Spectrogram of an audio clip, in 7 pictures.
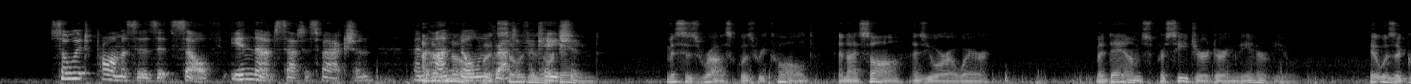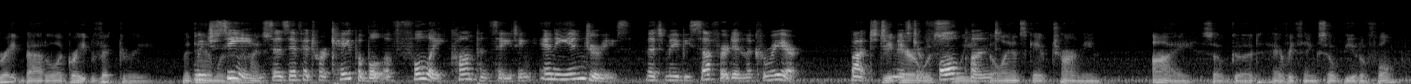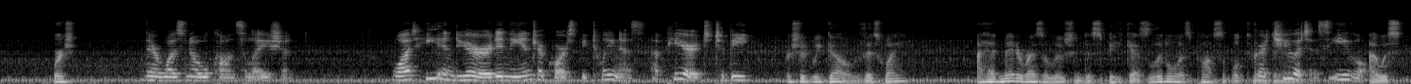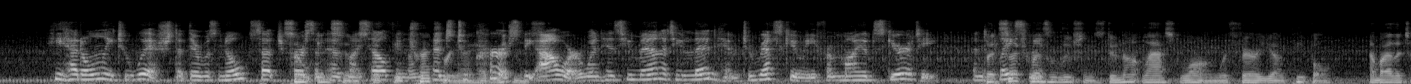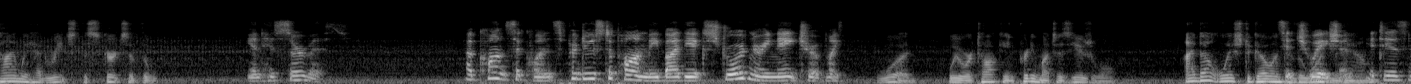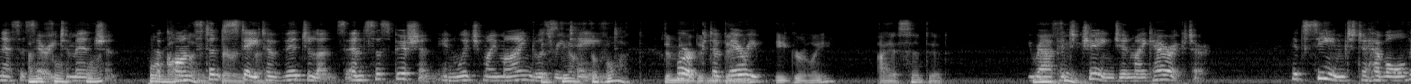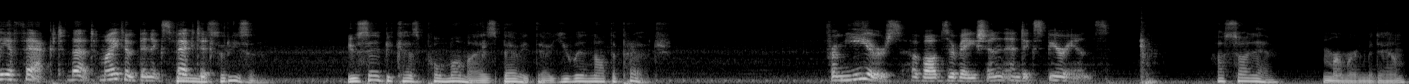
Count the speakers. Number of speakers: two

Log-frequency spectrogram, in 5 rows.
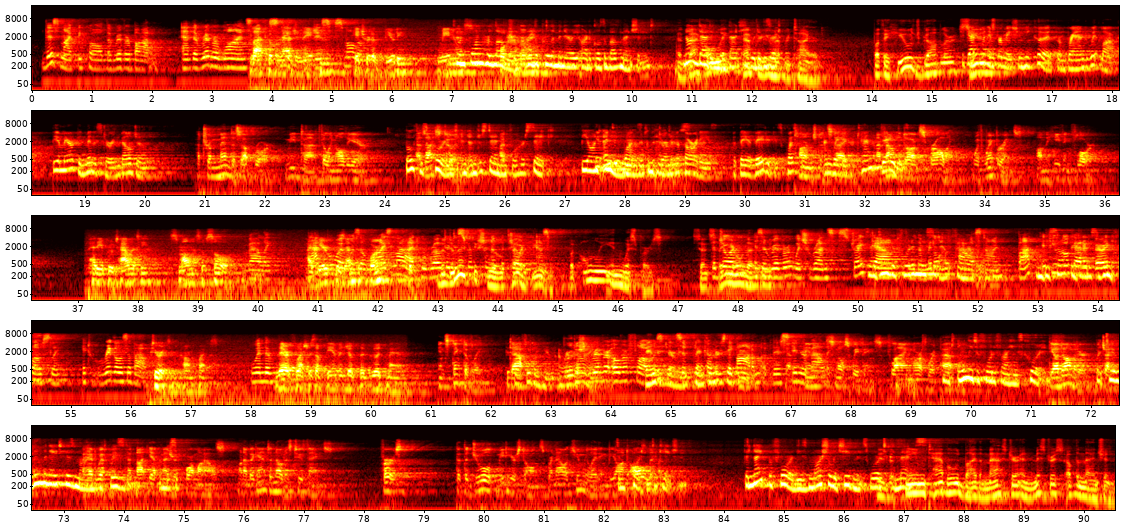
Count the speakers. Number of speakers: six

